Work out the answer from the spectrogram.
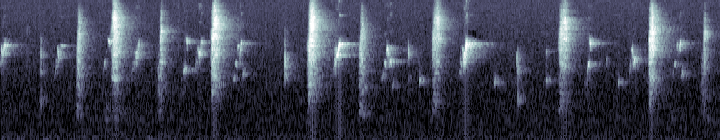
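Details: Caged pet talking budgerigar, one of two birds playing on perches indoors, delivers a dense run of sharp high chirps and rapid warbling notes, roughly one burst every second, with no other clear sounds.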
